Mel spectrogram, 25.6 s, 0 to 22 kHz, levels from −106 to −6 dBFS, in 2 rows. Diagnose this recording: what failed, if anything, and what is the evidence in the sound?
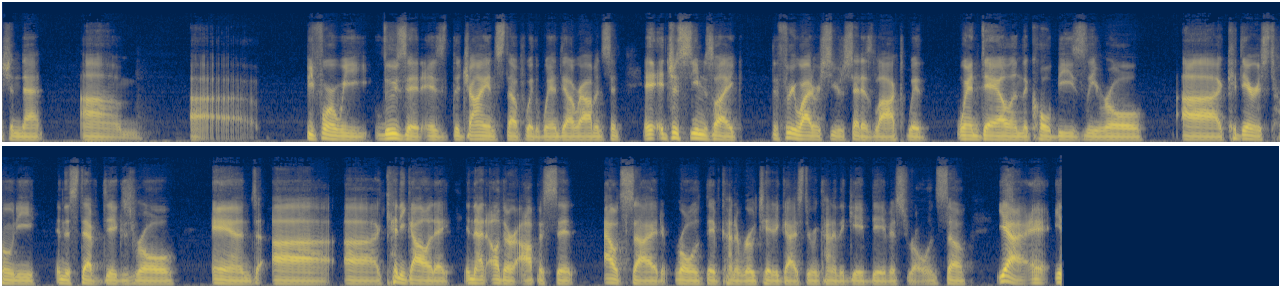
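Audio dropout to silence at 23.37 s after "so yeah eh you": plain silence, no room tone, to the end. Likely a dropped input link at capture.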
